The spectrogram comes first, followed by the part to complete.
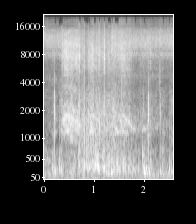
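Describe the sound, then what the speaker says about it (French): Crows caw repeatedly in the video game Hello Neighbor 2, several harsh calls scattered across the moment at moderate distance over a soft ambient backdrop, quiet overall. "Il y a des corbeaux qui s'en vont de tous les côtés."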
